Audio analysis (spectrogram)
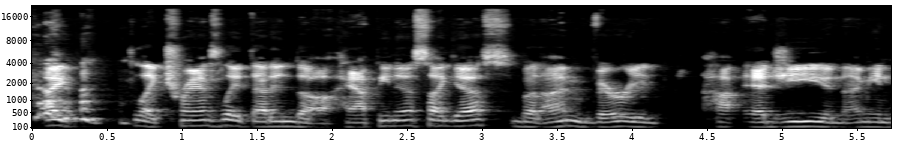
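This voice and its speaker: A man talks in an ordinary speaking voice with an American accent. His pitch is medium and his intonation fairly even. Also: moderate pace. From Minnesota. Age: 20s. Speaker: guest in construction industry. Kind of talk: casual chat.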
